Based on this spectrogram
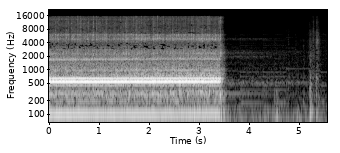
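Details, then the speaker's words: Single-phase asynchronous motor that hummed without turning now spins after capacitor wiring change, with a loud, unpleasant high-pitched hum stopping at power-off; smoke, housing and windings hot; maybe lubrication or winding, unknown. "ну какой то у него звук есть такой неприятный и он ты мечту самый неприятно не знаю может быть это просто там где-то смазывал это может быть обмотка где-то фиг узнает не понятно как работать"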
